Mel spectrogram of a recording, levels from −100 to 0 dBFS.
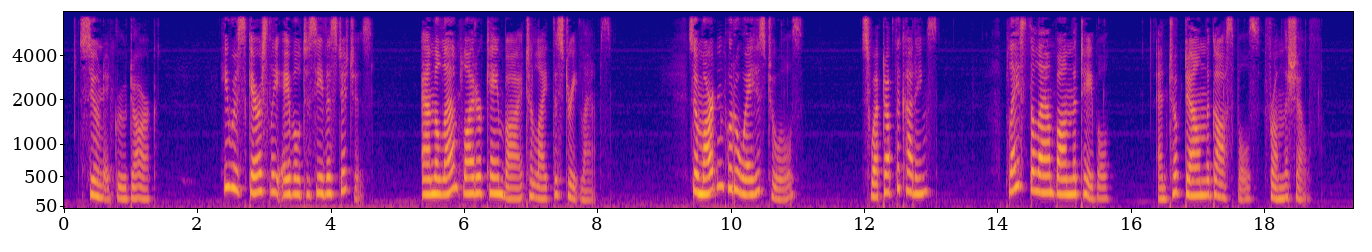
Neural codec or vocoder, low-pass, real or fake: none; 7.2 kHz; real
